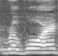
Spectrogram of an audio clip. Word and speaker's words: reward: Notice that the first syllable is weak. We don't say re, we say rit. Just like the last syllable in graduate, it, very weak sound, it, graduate, rit, reward.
